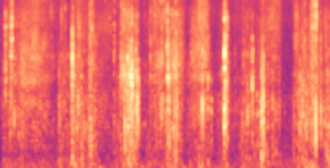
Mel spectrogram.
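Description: Fingertips tap and scratch along the coated fabric of a cylindrical blue fabric zippered pencil case held close to the microphone. The result is a string of soft, dry, crackly taps and rustling scrapes with a low muffled body and no ringing.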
